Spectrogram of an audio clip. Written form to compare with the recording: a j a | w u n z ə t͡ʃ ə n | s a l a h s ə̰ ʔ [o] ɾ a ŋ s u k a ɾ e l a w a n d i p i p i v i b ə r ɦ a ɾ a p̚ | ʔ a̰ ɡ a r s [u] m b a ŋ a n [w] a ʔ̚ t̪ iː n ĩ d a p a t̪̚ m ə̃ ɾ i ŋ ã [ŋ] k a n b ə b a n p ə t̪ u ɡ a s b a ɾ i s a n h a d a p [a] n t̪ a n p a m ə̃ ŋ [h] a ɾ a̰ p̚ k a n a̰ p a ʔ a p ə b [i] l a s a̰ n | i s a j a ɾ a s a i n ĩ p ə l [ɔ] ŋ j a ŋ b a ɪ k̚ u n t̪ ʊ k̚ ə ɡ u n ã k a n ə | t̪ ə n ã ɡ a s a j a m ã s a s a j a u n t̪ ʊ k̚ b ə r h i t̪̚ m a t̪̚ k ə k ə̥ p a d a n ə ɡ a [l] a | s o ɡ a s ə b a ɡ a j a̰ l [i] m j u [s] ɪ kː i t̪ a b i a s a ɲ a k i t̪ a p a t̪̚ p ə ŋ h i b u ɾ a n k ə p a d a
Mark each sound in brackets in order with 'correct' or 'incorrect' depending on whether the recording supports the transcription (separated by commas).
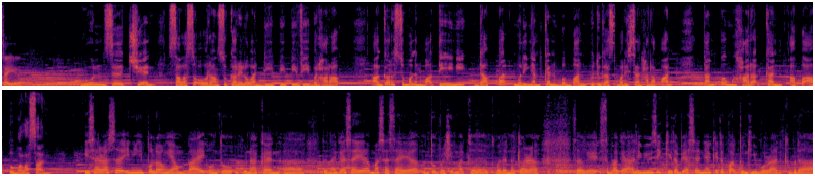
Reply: correct, correct, incorrect, incorrect, correct, correct, incorrect, correct, incorrect, correct, incorrect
